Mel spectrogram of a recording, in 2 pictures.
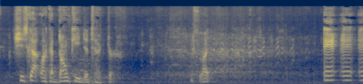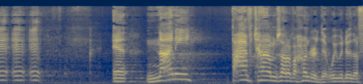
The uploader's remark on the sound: Live From EntreLeadership 1-Day. Over 1,000 small-business owners and leaders from around the country joined us in Grand Rapids, Michigan.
